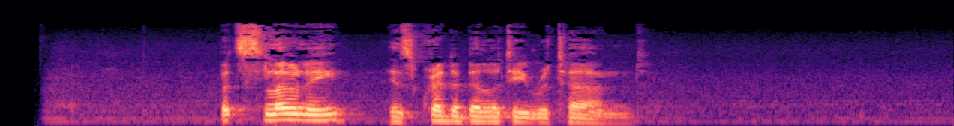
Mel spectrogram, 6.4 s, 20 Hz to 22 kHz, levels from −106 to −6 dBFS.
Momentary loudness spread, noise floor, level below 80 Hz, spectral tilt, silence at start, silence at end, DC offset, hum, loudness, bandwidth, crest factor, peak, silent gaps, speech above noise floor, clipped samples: 15 LU; -58 dBFS; -58 dBFS; -4.5 dB/octave; 1.5 s; 2.15 s; under 0.1%; none; -18 LUFS; 11.5 kHz; 20 dB; -2 dBFS; none; 41 dB; under 0.1%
